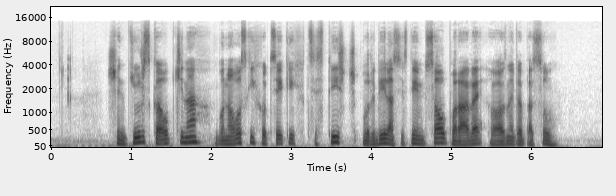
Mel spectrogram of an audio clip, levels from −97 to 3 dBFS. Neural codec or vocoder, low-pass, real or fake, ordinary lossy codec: codec, 32 kHz, 1.9 kbps, SNAC; 14.4 kHz; fake; none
